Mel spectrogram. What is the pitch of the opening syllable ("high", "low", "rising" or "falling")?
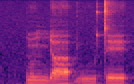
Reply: high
